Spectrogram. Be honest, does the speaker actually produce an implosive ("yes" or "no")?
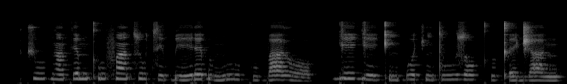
yes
